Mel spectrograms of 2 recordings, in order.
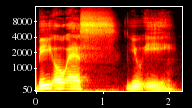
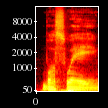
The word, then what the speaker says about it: Bosue: So bit, not Bosue, Bosue. Bosue. Phonetically, it's Bosway.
